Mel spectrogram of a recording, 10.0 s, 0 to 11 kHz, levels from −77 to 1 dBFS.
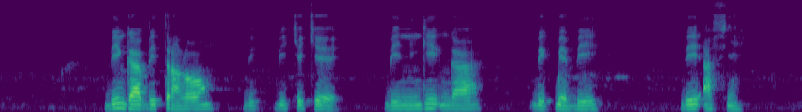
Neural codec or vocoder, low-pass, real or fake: none; 9.9 kHz; real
